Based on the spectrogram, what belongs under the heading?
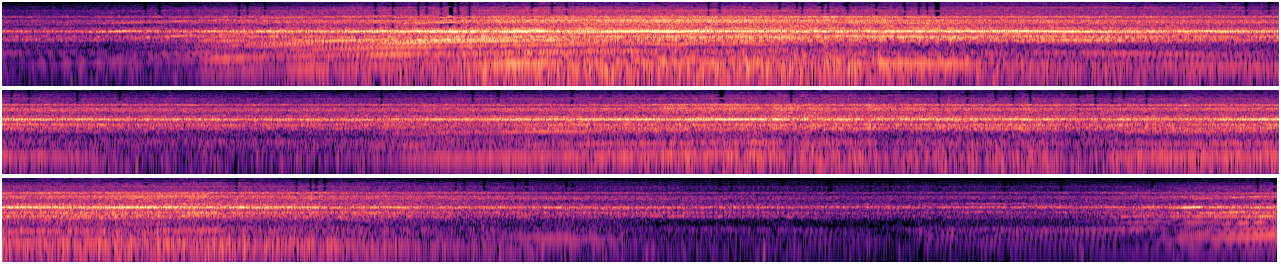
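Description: KTM motorcycle engine on a track lap, heard from a camera on the bike: the revs climb a second or two in and hold high, ease off and pick up again midway, fall away for several seconds late on, and rise sharply again near the end.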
